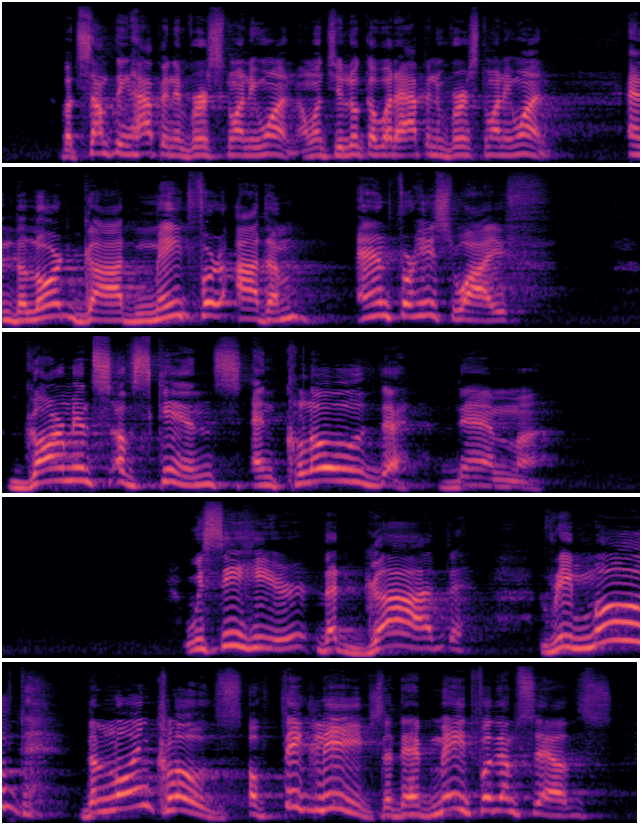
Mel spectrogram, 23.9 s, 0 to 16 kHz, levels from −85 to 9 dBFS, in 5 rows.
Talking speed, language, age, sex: 130 wpm, English, 50-69, male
